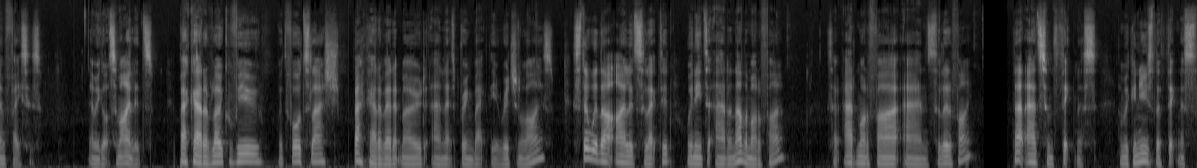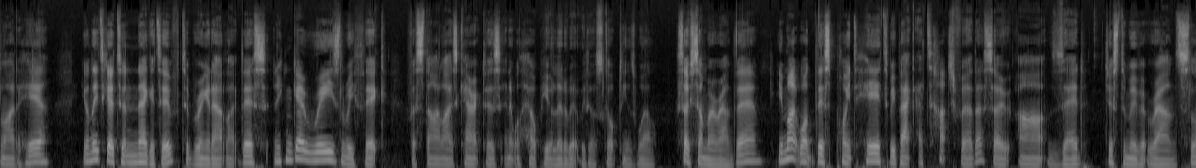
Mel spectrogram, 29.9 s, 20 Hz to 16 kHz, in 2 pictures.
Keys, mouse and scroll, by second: 3.1 KP_Divide, 4.1-6.5 scroll down 3, 6.5 click, 14.1-15.8 drag, 23.0 middle click, 24.4-27.0 middle drag, 27.4 r, 28.9-29.9 middle drag.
